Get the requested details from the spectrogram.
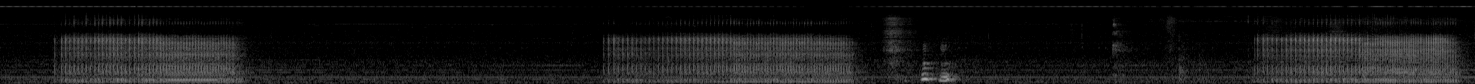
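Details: An English Bulldog perched on pillows on a sofa, snoring like an old man: three long, rough, rumbling snores about six seconds apart, roughly ten a minute.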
